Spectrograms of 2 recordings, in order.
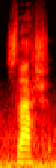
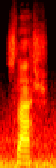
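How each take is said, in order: No difference in how they are said.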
